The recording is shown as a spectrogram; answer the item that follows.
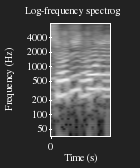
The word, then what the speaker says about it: শ্রী: আরে মাসি ওনার নাম ছিড়ি ছিড়ি নয় বলো শ্রী শ্রী শ্রী শ্রী সিরি সিঁড়ি সিরি সিঁড়ি সিঁড়ি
